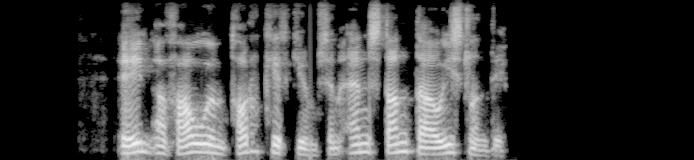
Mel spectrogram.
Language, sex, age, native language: Icelandic, male, 40-49, Icelandic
